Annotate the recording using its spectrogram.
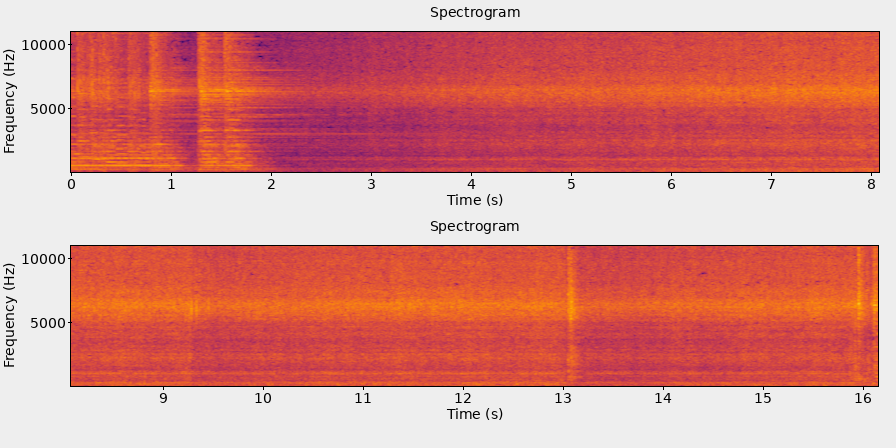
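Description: A Mortier dance organ ends a tune with a last chord about two seconds in. After that there is a steady mechanical hum and hiss, typical of the organ's blower and wind supply running between tunes, with one sharp click near the end.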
